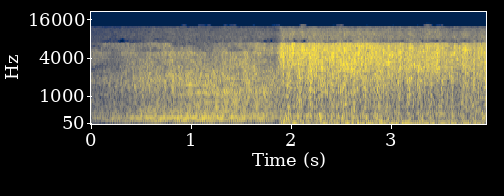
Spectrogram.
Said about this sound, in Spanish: Los jets llegarán en unos 30 segundos. Alerte a sus hombres allá abajo. Esta será una gran explosión.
